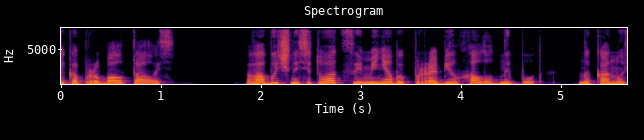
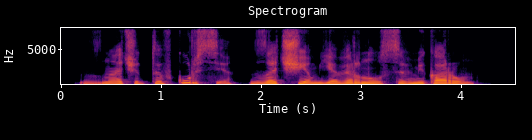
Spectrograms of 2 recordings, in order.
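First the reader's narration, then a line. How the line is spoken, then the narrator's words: Slow drawl. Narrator (Russian): медленно протянул Элмер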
